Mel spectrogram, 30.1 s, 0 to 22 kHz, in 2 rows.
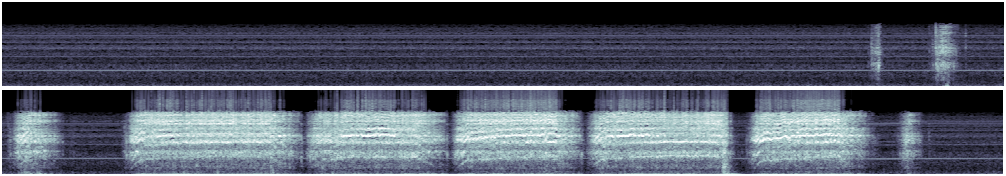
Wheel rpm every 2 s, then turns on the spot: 0, 0, 0, 0, 0, 0, 0, 10, 60, 170, 160, 150, 180, 140, 20.
none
